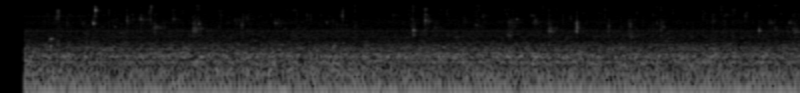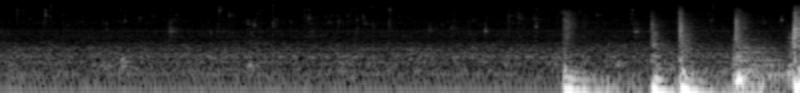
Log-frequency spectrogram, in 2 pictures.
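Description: Faint aquarium water sounds: a low steady hum with light trickling and occasional drips. Near the end, much louder swing-style music starts.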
